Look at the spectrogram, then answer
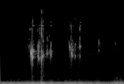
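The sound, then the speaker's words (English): Fireball Cinnamon Whiskey being poured into a glass close to the microphone: two short bursts of splashy, gurgling trickles with a few faint drips after, fairly quiet, over a steady low hum with no talking. “Here, let's see if I can pour it close to the microphone and anyone can hear it.”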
